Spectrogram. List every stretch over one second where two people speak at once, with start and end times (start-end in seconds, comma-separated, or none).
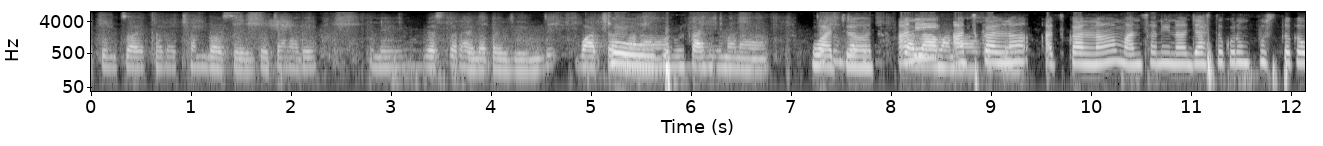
7.3-9.3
